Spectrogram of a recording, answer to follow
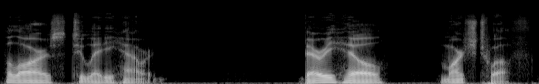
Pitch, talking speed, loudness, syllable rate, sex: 80 Hz, 90 wpm, -20 LUFS, 3.6 syllables/s, male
